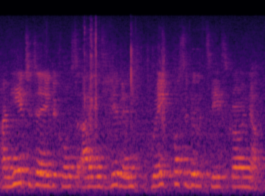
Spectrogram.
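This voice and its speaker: Far from the mic in a vast, echoing hall, a woman interprets a formal speech from sign language into spoken words. Her mid-range voice is measured and halting, often restarting phrases, and a steady noise runs underneath.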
